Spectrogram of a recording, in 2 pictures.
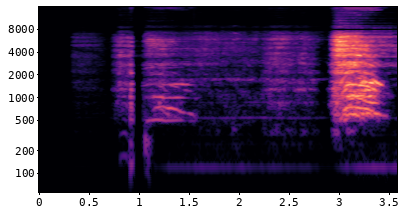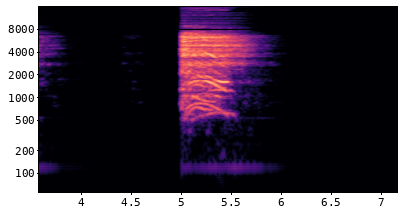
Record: {
  "exhalation_length": "7.2 s",
  "exhalation_amplitude": 31914,
  "exhalation_signal_mean_std_ratio": 0.37,
  "survey_phase": "beta (2021-08-13 to 2022-03-07)",
  "age": "65+",
  "gender": "Male",
  "wearing_mask": "No",
  "symptom_cough_any": true,
  "smoker_status": "Ex-smoker",
  "respiratory_condition_asthma": false,
  "respiratory_condition_other": false,
  "recruitment_source": "REACT",
  "submission_delay": "5 days",
  "covid_test_result": "Negative",
  "covid_test_method": "RT-qPCR",
  "influenza_a_test_result": "Negative",
  "influenza_b_test_result": "Negative"
}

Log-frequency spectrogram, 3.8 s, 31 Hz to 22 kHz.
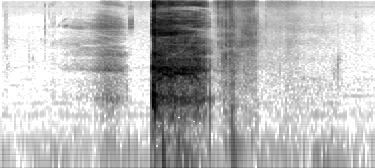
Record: {
  "cough_length": "3.8 s",
  "cough_amplitude": 26373,
  "cough_signal_mean_std_ratio": 0.26,
  "survey_phase": "beta (2021-08-13 to 2022-03-07)",
  "age": "45-64",
  "gender": "Female",
  "wearing_mask": "No",
  "symptom_cough_any": true,
  "symptom_runny_or_blocked_nose": true,
  "symptom_change_to_sense_of_smell_or_taste": true,
  "smoker_status": "Never smoked",
  "respiratory_condition_asthma": true,
  "respiratory_condition_other": false,
  "recruitment_source": "Test and Trace",
  "submission_delay": "2 days",
  "covid_test_result": "Positive",
  "covid_test_method": "RT-qPCR",
  "covid_ct_value": 27.5,
  "covid_ct_gene": "ORF1ab gene",
  "covid_ct_mean": 28.1,
  "covid_viral_load": "590 copies/ml",
  "covid_viral_load_category": "Minimal viral load (< 10K copies/ml)"
}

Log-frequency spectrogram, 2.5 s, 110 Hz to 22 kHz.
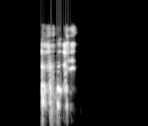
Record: {
  "cough_length": "2.5 s",
  "cough_amplitude": 28267,
  "cough_signal_mean_std_ratio": 0.3,
  "survey_phase": "beta (2021-08-13 to 2022-03-07)",
  "age": "18-44",
  "gender": "Male",
  "wearing_mask": "No",
  "symptom_none": true,
  "smoker_status": "Never smoked",
  "respiratory_condition_asthma": false,
  "respiratory_condition_other": false,
  "recruitment_source": "REACT",
  "submission_delay": "1 day",
  "covid_test_result": "Negative",
  "covid_test_method": "RT-qPCR",
  "influenza_a_test_result": "Unknown/Void",
  "influenza_b_test_result": "Unknown/Void"
}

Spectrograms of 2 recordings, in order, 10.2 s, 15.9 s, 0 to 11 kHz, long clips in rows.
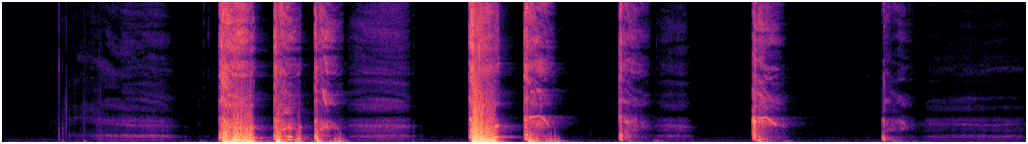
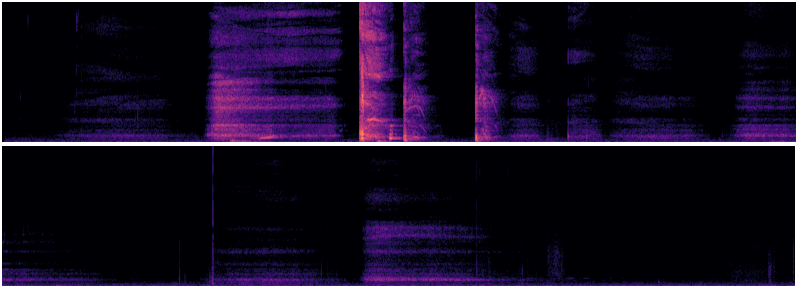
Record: {
  "cough_length": "10.2 s",
  "cough_amplitude": 32768,
  "cough_signal_mean_std_ratio": 0.27,
  "exhalation_length": "15.9 s",
  "exhalation_amplitude": 18069,
  "exhalation_signal_mean_std_ratio": 0.19,
  "survey_phase": "beta (2021-08-13 to 2022-03-07)",
  "age": "18-44",
  "gender": "Female",
  "wearing_mask": "No",
  "symptom_cough_any": true,
  "symptom_runny_or_blocked_nose": true,
  "symptom_shortness_of_breath": true,
  "symptom_abdominal_pain": true,
  "symptom_fatigue": true,
  "symptom_headache": true,
  "symptom_loss_of_taste": true,
  "symptom_other": true,
  "smoker_status": "Current smoker (1 to 10 cigarettes per day)",
  "respiratory_condition_asthma": false,
  "respiratory_condition_other": false,
  "recruitment_source": "Test and Trace",
  "submission_delay": "2 days",
  "covid_test_result": "Positive",
  "covid_test_method": "ePCR"
}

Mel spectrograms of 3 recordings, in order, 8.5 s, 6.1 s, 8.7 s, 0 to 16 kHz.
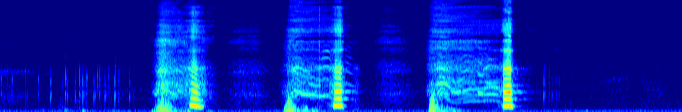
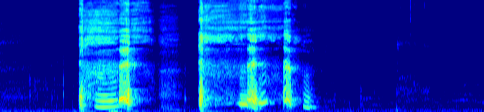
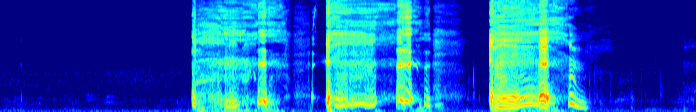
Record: {
  "exhalation_length": "8.5 s",
  "exhalation_amplitude": 13978,
  "exhalation_signal_mean_std_ratio": 0.25,
  "three_cough_length": "6.1 s",
  "three_cough_amplitude": 11639,
  "three_cough_signal_mean_std_ratio": 0.38,
  "cough_length": "8.7 s",
  "cough_amplitude": 32768,
  "cough_signal_mean_std_ratio": 0.39,
  "survey_phase": "alpha (2021-03-01 to 2021-08-12)",
  "age": "45-64",
  "gender": "Female",
  "wearing_mask": "No",
  "symptom_diarrhoea": true,
  "symptom_fatigue": true,
  "symptom_fever_high_temperature": true,
  "symptom_headache": true,
  "smoker_status": "Ex-smoker",
  "respiratory_condition_asthma": true,
  "respiratory_condition_other": true,
  "recruitment_source": "Test and Trace",
  "submission_delay": "1 day",
  "covid_test_result": "Positive",
  "covid_test_method": "RT-qPCR",
  "covid_ct_value": 14.8,
  "covid_ct_gene": "ORF1ab gene",
  "covid_ct_mean": 15.0,
  "covid_viral_load": "12000000 copies/ml",
  "covid_viral_load_category": "High viral load (>1M copies/ml)"
}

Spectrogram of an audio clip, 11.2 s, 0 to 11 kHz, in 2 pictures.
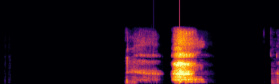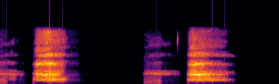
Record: {
  "exhalation_length": "11.2 s",
  "exhalation_amplitude": 20079,
  "exhalation_signal_mean_std_ratio": 0.29,
  "survey_phase": "beta (2021-08-13 to 2022-03-07)",
  "age": "65+",
  "gender": "Female",
  "wearing_mask": "No",
  "symptom_runny_or_blocked_nose": true,
  "symptom_fatigue": true,
  "smoker_status": "Never smoked",
  "respiratory_condition_asthma": false,
  "respiratory_condition_other": false,
  "recruitment_source": "REACT",
  "submission_delay": "1 day",
  "covid_test_result": "Negative",
  "covid_test_method": "RT-qPCR"
}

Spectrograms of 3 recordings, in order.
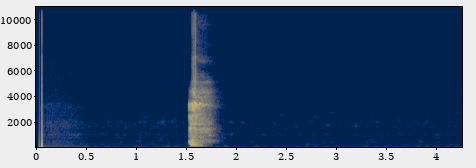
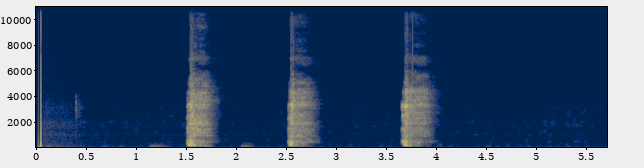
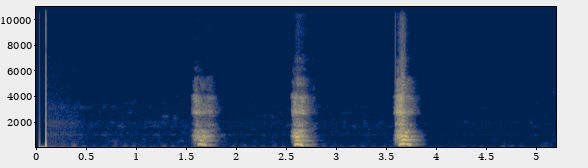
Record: {
  "cough_length": "4.3 s",
  "cough_amplitude": 32768,
  "cough_signal_mean_std_ratio": 0.16,
  "three_cough_length": "5.7 s",
  "three_cough_amplitude": 32768,
  "three_cough_signal_mean_std_ratio": 0.24,
  "exhalation_length": "5.2 s",
  "exhalation_amplitude": 32691,
  "exhalation_signal_mean_std_ratio": 0.23,
  "survey_phase": "beta (2021-08-13 to 2022-03-07)",
  "age": "65+",
  "gender": "Male",
  "wearing_mask": "No",
  "symptom_none": true,
  "smoker_status": "Never smoked",
  "respiratory_condition_asthma": false,
  "respiratory_condition_other": false,
  "recruitment_source": "REACT",
  "submission_delay": "1 day",
  "covid_test_result": "Negative",
  "covid_test_method": "RT-qPCR",
  "influenza_a_test_result": "Negative",
  "influenza_b_test_result": "Negative"
}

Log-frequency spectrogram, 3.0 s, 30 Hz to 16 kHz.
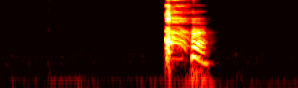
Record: {
  "cough_length": "3.0 s",
  "cough_amplitude": 10207,
  "cough_signal_mean_std_ratio": 0.25,
  "survey_phase": "beta (2021-08-13 to 2022-03-07)",
  "age": "45-64",
  "gender": "Female",
  "wearing_mask": "No",
  "symptom_runny_or_blocked_nose": true,
  "symptom_onset": "12 days",
  "smoker_status": "Never smoked",
  "respiratory_condition_asthma": false,
  "respiratory_condition_other": false,
  "recruitment_source": "REACT",
  "submission_delay": "3 days",
  "covid_test_result": "Negative",
  "covid_test_method": "RT-qPCR"
}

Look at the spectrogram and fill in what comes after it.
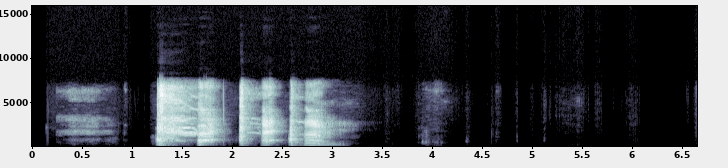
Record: {
  "cough_length": "6.7 s",
  "cough_amplitude": 29774,
  "cough_signal_mean_std_ratio": 0.32,
  "survey_phase": "alpha (2021-03-01 to 2021-08-12)",
  "age": "65+",
  "gender": "Male",
  "wearing_mask": "No",
  "symptom_abdominal_pain": true,
  "symptom_onset": "12 days",
  "smoker_status": "Never smoked",
  "respiratory_condition_asthma": false,
  "respiratory_condition_other": false,
  "recruitment_source": "REACT",
  "submission_delay": "6 days",
  "covid_test_result": "Negative",
  "covid_test_method": "RT-qPCR"
}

